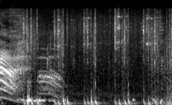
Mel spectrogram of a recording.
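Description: Cavalry horses gallop in the Warhammer Old Realms mod for Bannerlord, with rapid clip-clopping hoofbeats and a whinny up close, while shouted orders carry over the charge.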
